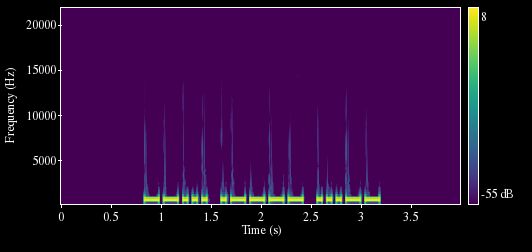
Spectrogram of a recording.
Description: Morse code, heard as a keyed tone, about 25 wpm, 700 Hz. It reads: 713
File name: Three Letter-Number Combinations - 25wpm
